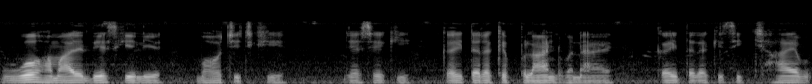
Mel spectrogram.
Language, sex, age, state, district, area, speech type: Hindi, male, 45-60, Uttar Pradesh, Sonbhadra, rural, spontaneous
